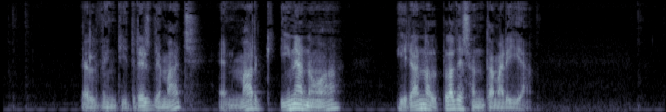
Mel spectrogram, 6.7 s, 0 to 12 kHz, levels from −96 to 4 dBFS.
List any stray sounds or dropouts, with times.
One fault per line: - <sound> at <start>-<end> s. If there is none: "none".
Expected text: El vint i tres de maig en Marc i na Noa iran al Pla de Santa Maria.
none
